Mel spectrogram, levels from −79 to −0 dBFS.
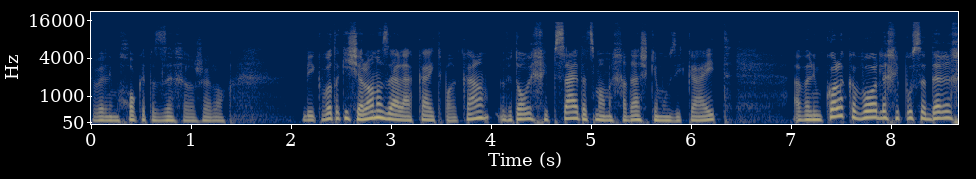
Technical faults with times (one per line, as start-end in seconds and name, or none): none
